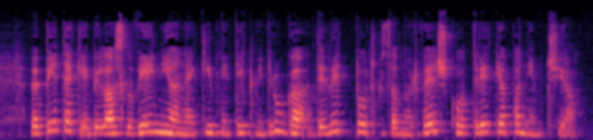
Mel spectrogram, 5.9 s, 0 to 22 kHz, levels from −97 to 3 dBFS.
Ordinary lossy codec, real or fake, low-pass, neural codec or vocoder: MP3, 64 kbps; fake; 19.8 kHz; vocoder, 44.1 kHz, 128 mel bands, Pupu-Vocoder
